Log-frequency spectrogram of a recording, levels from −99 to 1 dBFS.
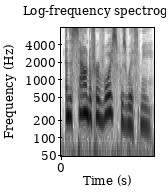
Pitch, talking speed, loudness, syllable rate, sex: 210 Hz, 290 wpm, -15 LUFS, 5.9 syllables/s, female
